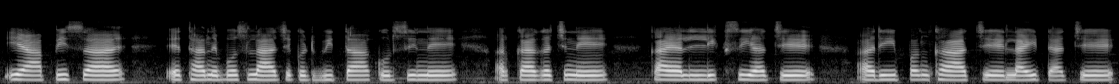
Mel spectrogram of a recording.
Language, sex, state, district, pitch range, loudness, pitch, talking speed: Halbi, female, Chhattisgarh, Bastar, 210-220 Hz, -14 LUFS, 215 Hz, 95 wpm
